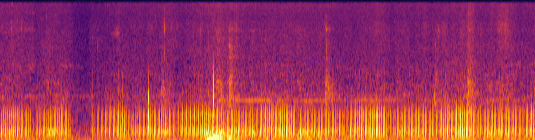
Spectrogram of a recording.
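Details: Playful kitten purring steadily, a low rhythmic rumbling pulse filling the whole stretch, with a brief break near the start and a small bump around two seconds.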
